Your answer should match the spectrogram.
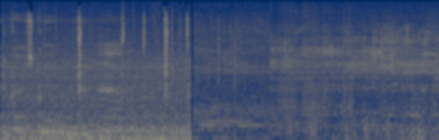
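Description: Low road and engine rumble inside a moving car's cabin, with a few light clicks. It cuts off abruptly about three seconds in, leaving much quieter outdoor ambience.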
